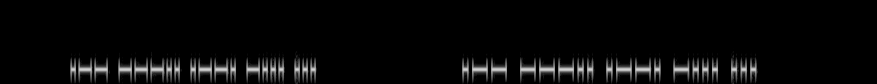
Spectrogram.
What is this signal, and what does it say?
Morse code, heard as a keyed tone, about 33 wpm, 700 Hz. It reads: W8PBS W8PBS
